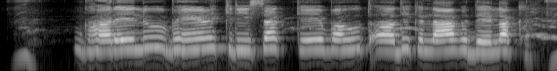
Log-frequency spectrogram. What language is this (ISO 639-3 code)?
mai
